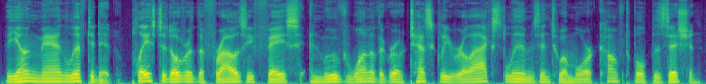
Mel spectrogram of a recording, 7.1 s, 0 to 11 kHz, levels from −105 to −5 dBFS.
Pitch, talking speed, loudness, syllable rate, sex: 105 Hz, 205 wpm, -17 LUFS, 6.0 syllables/s, male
